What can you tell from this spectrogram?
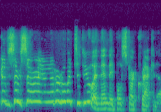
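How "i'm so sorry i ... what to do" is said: mock, very high, tearful blubbering sob. Retelling how a woman started crying over a refused bottle, imitating someone crying. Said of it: "she starts crying and blubbering".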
